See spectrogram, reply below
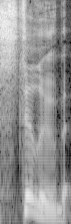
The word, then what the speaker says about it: Stilloob: And it the title was Stilloob, S-T-I-L-L-O-O-B. And someone eventually cracked it that it's bullets backwards, at least phonetically, it's bullets backwards.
